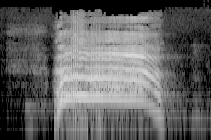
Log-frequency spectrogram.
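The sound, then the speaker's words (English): A single sustained human scream, loud, rising sharply then holding a steady pitch for about a second before sliding down and cutting off, like a thrill-ride shriek. “You scream a lot.”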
